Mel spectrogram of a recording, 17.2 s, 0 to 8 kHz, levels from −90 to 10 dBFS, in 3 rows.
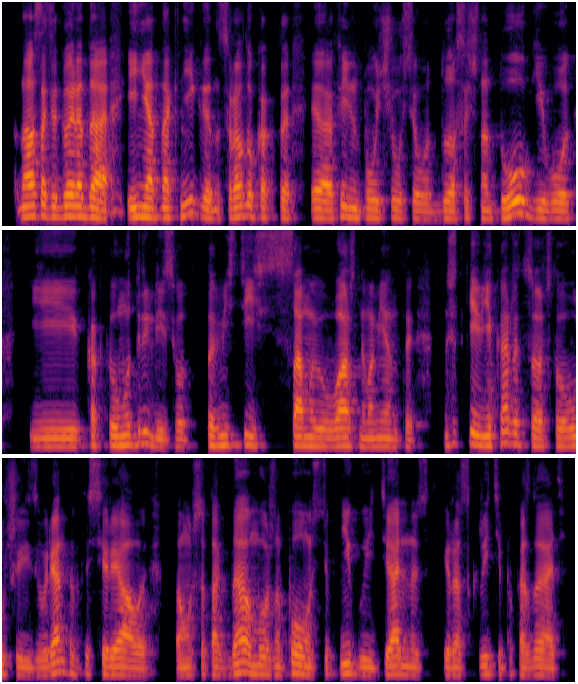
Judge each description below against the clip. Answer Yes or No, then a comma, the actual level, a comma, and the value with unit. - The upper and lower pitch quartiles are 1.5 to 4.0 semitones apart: Yes, narrow, 2.5 semitones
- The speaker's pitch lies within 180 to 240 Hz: No, low, 115 Hz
